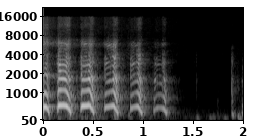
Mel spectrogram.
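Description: A woman laughing: a quick run of about seven short 'ha' bursts, each dropping in pitch, over a little more than a second, then trailing off.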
